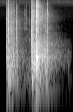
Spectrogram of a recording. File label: knife wood drawer handle loud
